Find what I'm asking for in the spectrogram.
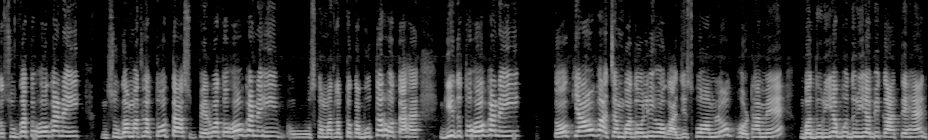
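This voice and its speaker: A woman teacher runs an exam-prep vocabulary lesson in a high, bright voice. She reads out the answer options and asks each question twice before she gives the answer. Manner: reads out multiple-choice options.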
